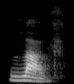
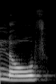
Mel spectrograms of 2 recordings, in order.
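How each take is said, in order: First: The vowel sounds like the 'u' in 'cup'. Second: The vowel sounds like the 'o' in 'hot'. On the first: The speaker calls it right. "So it sounds like this" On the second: The speaker calls it wrong. "Don't get confused by the O. Don't say love. No"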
